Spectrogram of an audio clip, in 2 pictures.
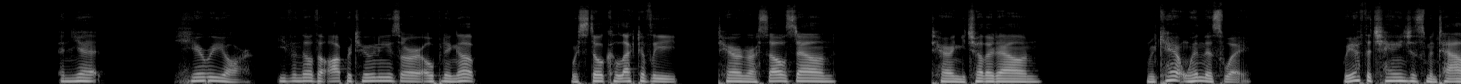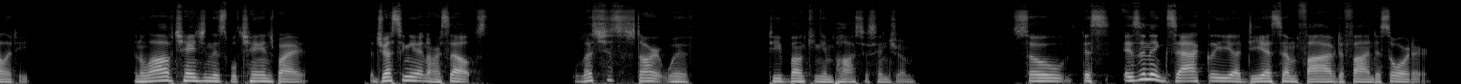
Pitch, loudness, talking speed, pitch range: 135 Hz, -28 LUFS, 130 wpm, 120-150 Hz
